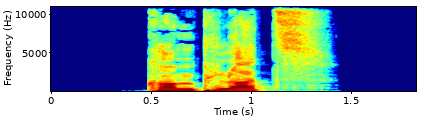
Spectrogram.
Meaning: genitive singular of Komplott
- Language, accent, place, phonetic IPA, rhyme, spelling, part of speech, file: German, Germany, Berlin, [kɔmˈplɔt͡s], -ɔt͡s, Komplotts, noun, De-Komplotts.ogg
